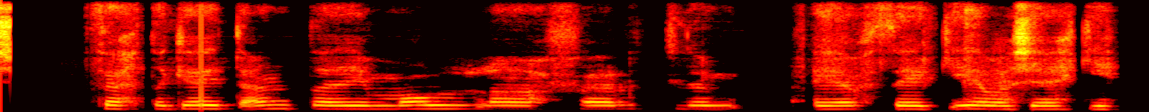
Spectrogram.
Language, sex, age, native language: Icelandic, male, 12, Icelandic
